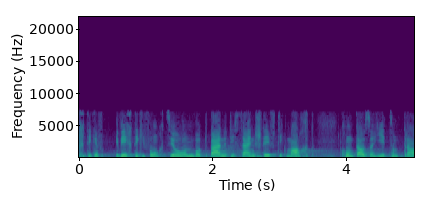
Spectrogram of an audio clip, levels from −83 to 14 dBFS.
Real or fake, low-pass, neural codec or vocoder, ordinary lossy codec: real; 7.2 kHz; none; none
